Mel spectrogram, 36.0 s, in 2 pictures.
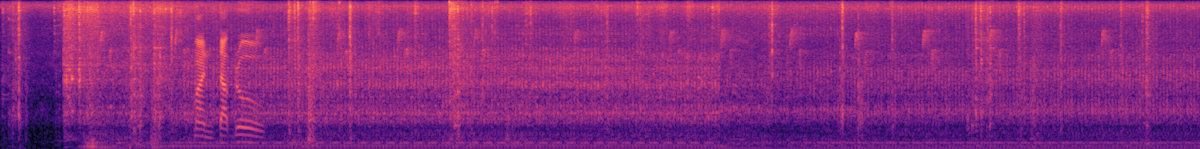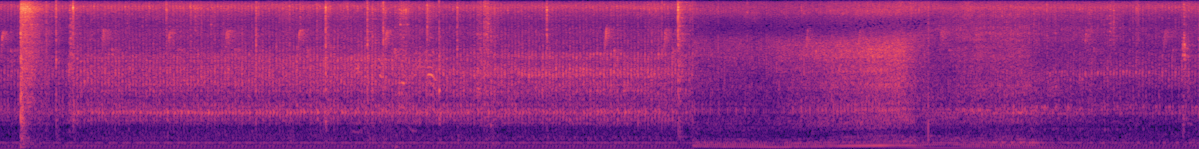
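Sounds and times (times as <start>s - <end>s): engine idling: 0.6s - 35.9s
fruit bunches thudding into truck: 4.3s - 8.0s, 18.1s - 19.3s.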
